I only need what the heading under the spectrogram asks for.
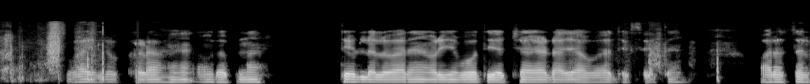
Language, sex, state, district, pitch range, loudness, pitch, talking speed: Hindi, male, Bihar, Araria, 110-115 Hz, -17 LUFS, 115 Hz, 170 wpm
